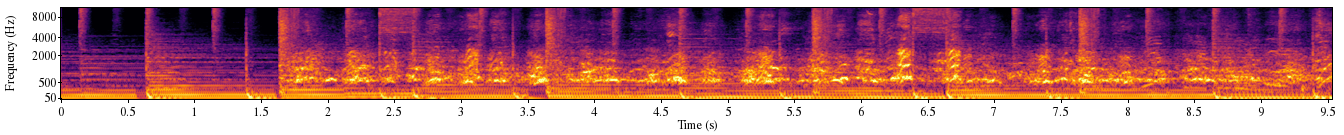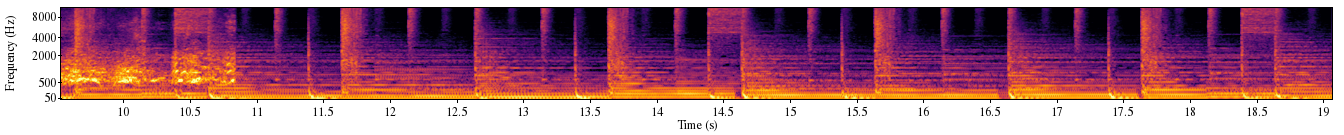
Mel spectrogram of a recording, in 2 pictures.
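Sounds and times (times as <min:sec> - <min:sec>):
background music: 0:00.0 - 0:19.0
dogs barking: 0:01.6 - 0:10.9.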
